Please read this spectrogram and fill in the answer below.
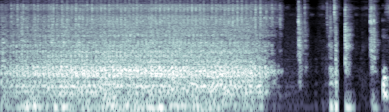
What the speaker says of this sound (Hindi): अब हमें इसमें ऊपर सिलाई चलानी है।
